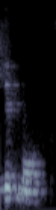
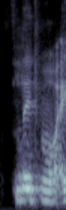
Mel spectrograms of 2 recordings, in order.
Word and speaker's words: Lydmor: More popularly known as Lydmor, but actually outside of Denmark, I always go with Lydmor. – Lydmor, exactly. Yeah. That was going to be my English pronunciation of it, Lydmor. – Yeah. Ugh. I like Lydmor. It sounds like a little more.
